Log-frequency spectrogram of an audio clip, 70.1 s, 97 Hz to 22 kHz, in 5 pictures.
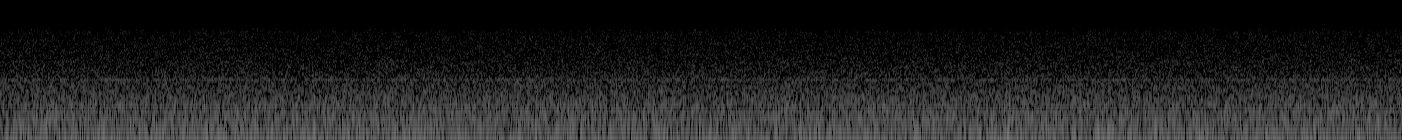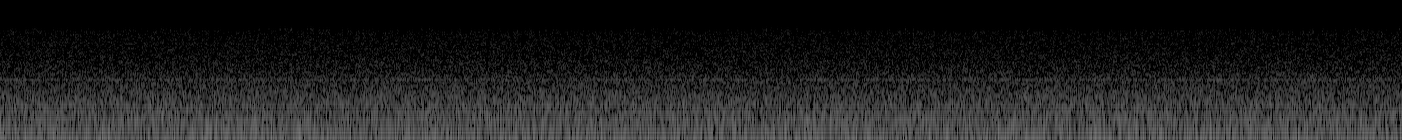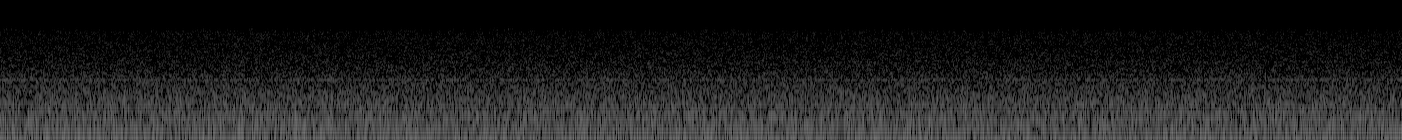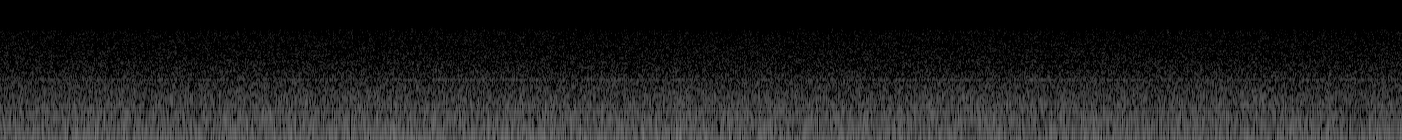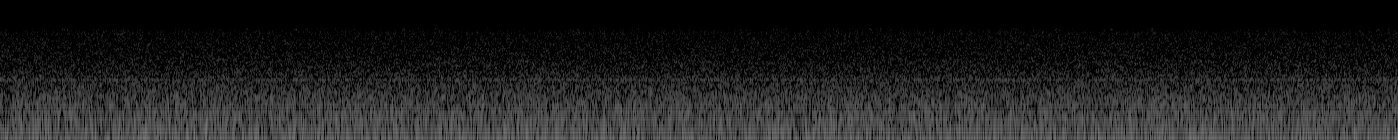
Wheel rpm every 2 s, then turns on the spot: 0, 0, 0, 0, 0, 0, 0, 0, 0, 0, 0, 0, 0, 0, 0, 0, 0, 0, 0, 0, 0, 0, 0, 0, 0, 0, 0, 0, 0, 0, 0, 0, 0, 0, 0.
none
